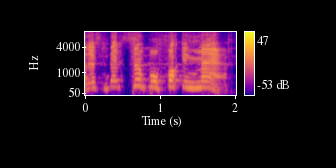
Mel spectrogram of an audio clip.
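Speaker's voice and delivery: normal talking voice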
